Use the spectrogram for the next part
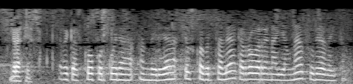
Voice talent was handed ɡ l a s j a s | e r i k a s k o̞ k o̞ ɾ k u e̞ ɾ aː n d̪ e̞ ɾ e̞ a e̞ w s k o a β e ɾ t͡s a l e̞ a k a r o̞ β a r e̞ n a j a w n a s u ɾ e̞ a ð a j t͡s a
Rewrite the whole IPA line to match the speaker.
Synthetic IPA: ɡ ɾ a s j a s | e r i k a s k o̞ k o̞ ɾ k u e̞ ɾ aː n d̪ e̞ ɾ e̞ a e̞ w s k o a β e ɾ t͡s a l e̞ a k a r o̞ β a r e̞ n a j a w n a s u ɾ e̞ a ð a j t͡s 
